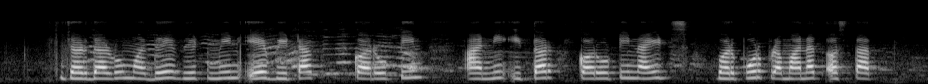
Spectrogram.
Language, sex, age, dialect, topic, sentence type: Marathi, female, 18-24, Varhadi, agriculture, statement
